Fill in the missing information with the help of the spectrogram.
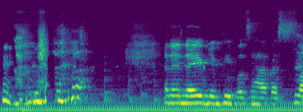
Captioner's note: laughing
